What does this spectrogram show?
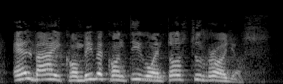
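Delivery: normal talking voice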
